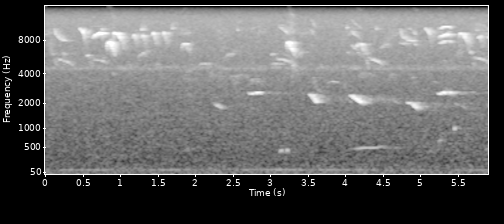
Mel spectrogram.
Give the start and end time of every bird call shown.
0.0s-5.9s: Andean Motmot (Momotus aequatorialis)
0.0s-5.9s: Chestnut-capped Brushfinch (Arremon brunneinucha)
2.1s-5.9s: Yellow-backed Oriole (Icterus chrysater)
4.1s-4.7s: White-tipped Dove (Leptotila verreauxi)

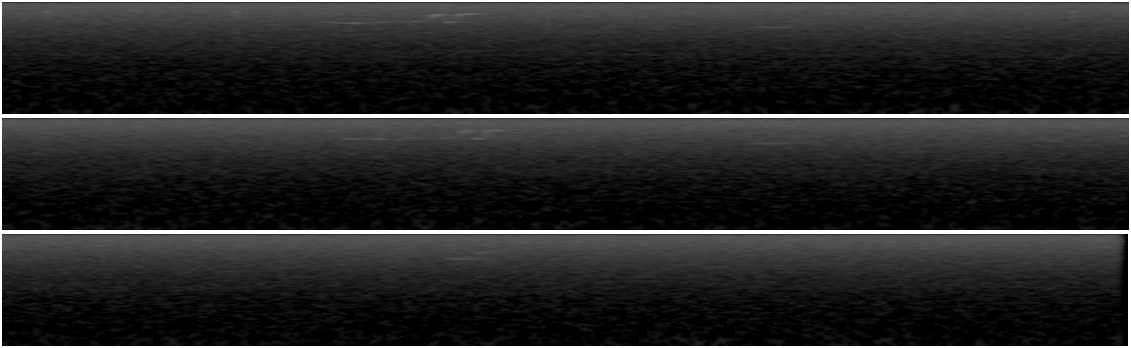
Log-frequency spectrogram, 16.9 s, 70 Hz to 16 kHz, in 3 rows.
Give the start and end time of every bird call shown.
0.0s-9.0s: Brown-headed Cowbird (Molothrus ater)
9.3s-10.2s: Pacific-slope Flycatcher (Empidonax difficilis)
12.9s-14.1s: Pacific-slope Flycatcher (Empidonax difficilis)

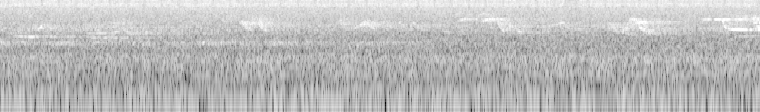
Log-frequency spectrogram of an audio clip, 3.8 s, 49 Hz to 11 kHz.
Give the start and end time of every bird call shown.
0.0s-1.9s: American Crow (Corvus brachyrhynchos)
0.0s-3.8s: Red-eyed Vireo (Vireo olivaceus)
0.0s-3.8s: Wood Thrush (Hylocichla mustelina)

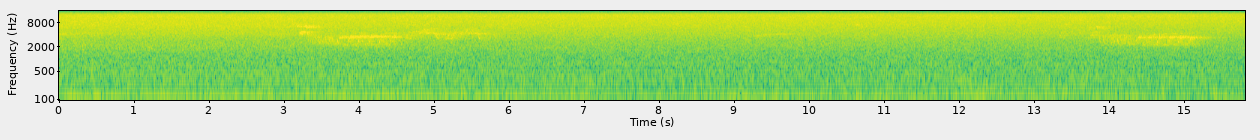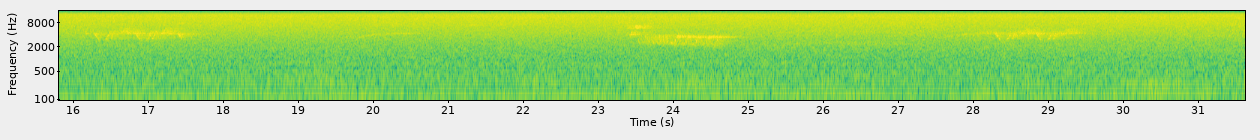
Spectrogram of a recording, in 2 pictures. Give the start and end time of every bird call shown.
2.9s-4.6s: House Wren (Troglodytes aedon)
4.1s-5.8s: Common Yellowthroat (Geothlypis trichas)
13.5s-15.3s: House Wren (Troglodytes aedon)
15.9s-17.7s: Common Yellowthroat (Geothlypis trichas)
23.2s-24.8s: House Wren (Troglodytes aedon)
27.9s-29.6s: Common Yellowthroat (Geothlypis trichas)

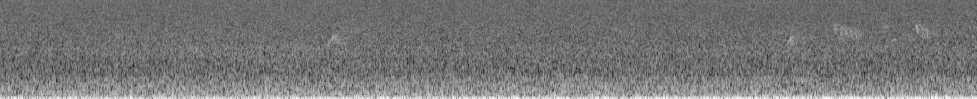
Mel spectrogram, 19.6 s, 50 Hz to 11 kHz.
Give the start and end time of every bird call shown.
6.4s-19.6s: Great Crested Flycatcher (Myiarchus crinitus)
16.4s-19.6s: American Goldfinch (Spinus tristis)

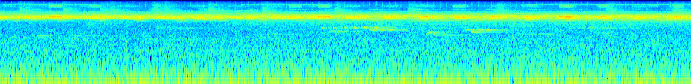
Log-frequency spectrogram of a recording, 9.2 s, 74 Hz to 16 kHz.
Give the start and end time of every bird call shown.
0.3s-1.6s: Little Tinamou (Crypturellus soui)
4.1s-7.0s: Hauxwell's Thrush (Turdus hauxwelli)
6.5s-8.5s: Gray Antbird (Cercomacra cinerascens)

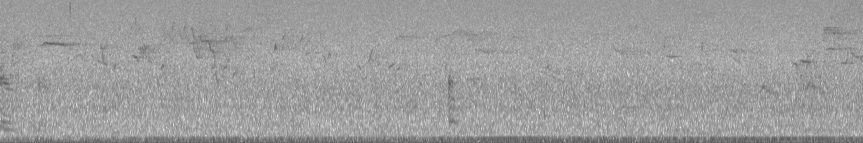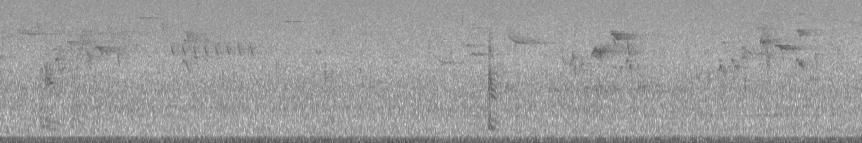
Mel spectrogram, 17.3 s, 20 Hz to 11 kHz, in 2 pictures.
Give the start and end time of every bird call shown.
0.0s-17.3s: Gray Catbird (Dumetella carolinensis)
9.9s-11.9s: Song Sparrow (Melospiza melodia)

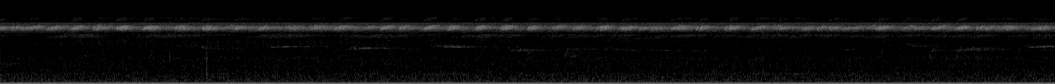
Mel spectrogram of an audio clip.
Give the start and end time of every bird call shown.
0.3s-4.3s: Pygmy Antwren (Myrmotherula brachyura)
4.7s-10.6s: Black-faced Antthrush (Formicarius analis)
5.4s-10.6s: Russet-backed Oropendola (Psarocolius angustifrons)
9.1s-10.6s: Hauxwell's Thrush (Turdus hauxwelli)

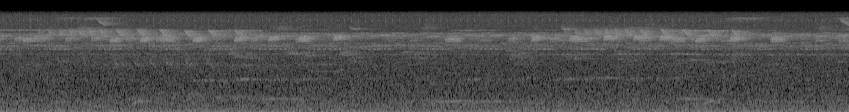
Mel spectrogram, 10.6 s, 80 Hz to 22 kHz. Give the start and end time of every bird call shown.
0.0s-2.6s: White-winged Becard (Pachyramphus polychopterus)
2.1s-10.6s: Black-billed Thrush (Turdus ignobilis)
2.2s-8.8s: Undulated Tinamou (Crypturellus undulatus)

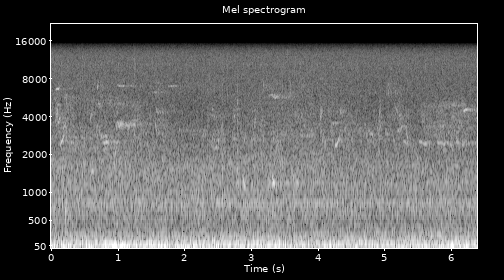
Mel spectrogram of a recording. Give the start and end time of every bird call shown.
0.6s-1.5s: Common Grackle (Quiscalus quiscula)
1.9s-5.9s: Northern Flicker (Colaptes auratus)
5.1s-6.4s: Tufted Titmouse (Baeolophus bicolor)

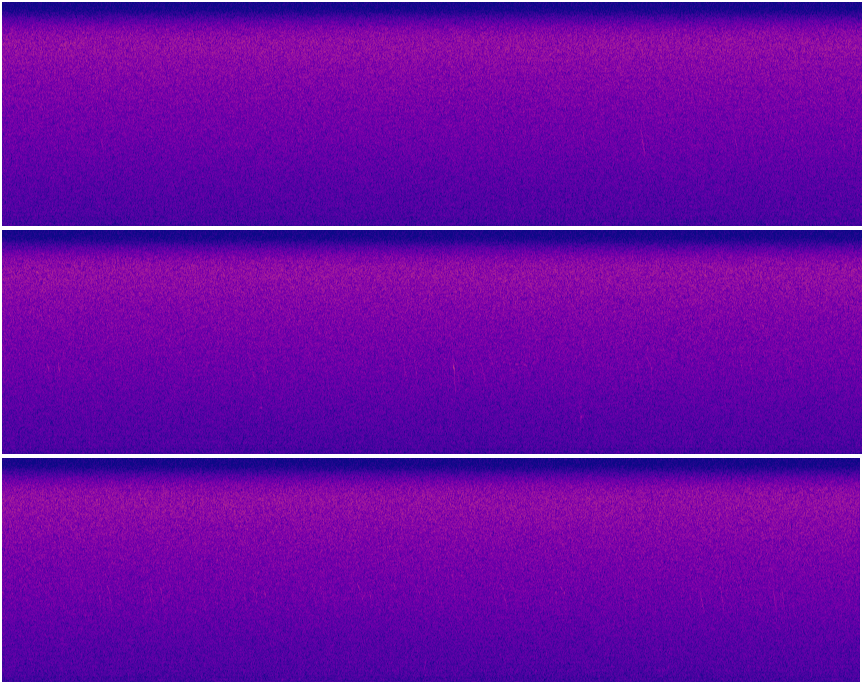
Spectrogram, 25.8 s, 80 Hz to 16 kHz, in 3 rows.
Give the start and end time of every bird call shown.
6.3s-6.5s: American Pipit (Anthus rubescens)
7.3s-7.6s: American Pipit (Anthus rubescens)
8.9s-9.2s: American Pipit (Anthus rubescens)
11.1s-11.3s: unidentified bird
12.5s-14.0s: American Pipit (Anthus rubescens)
14.3s-14.5s: unidentified bird
18.5s-19.0s: American Pipit (Anthus rubescens)
20.7s-22.3s: American Pipit (Anthus rubescens)

